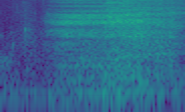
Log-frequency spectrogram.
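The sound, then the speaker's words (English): Slow, audible breathing: a faint, airy rush of breath that swells through the middle and then eases slightly, with no talking over it. “And breathe.”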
